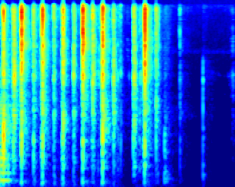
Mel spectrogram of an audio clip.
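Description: A tarot deck being shuffled by hand: a rapid run of papery card clicks that thins out and stops shortly before the end.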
